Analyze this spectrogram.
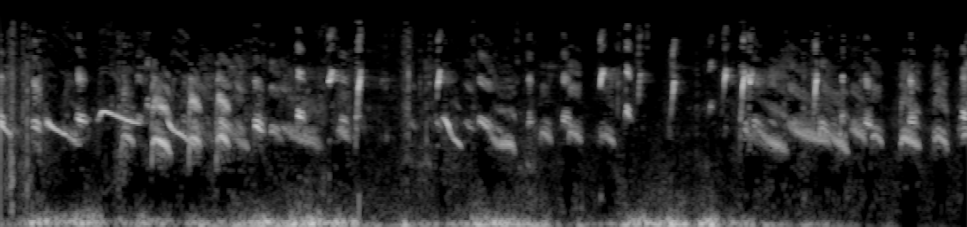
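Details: Green-winged saltator (Saltator similis), the true trinca-ferro, in a dense run of chirps and sharp notes with a few clear whistled slurs dipping downward, over low rumbling background noise.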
